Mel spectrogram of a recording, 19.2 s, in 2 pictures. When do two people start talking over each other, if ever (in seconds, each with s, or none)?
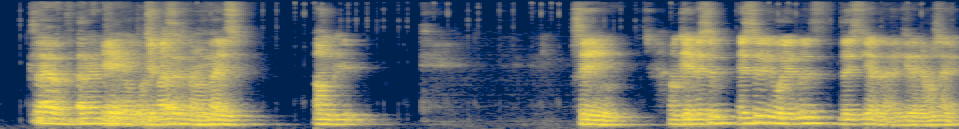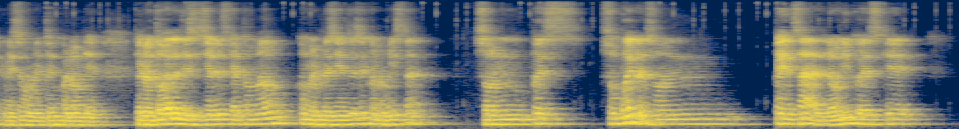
1.0 s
